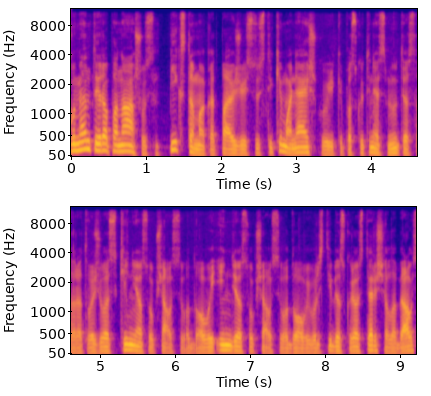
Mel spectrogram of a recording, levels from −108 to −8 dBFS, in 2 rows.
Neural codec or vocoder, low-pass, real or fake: none; 10.8 kHz; real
